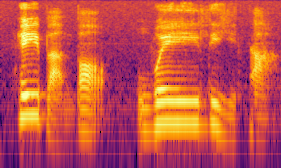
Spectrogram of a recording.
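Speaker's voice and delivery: pompous official pronouncement. Retold or imitated. Teacher voices retired cadre bragging, in official tone. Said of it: "官腔".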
